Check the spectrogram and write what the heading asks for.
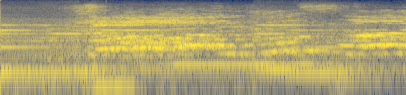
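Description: Children's choir singing a Tagalog hymn in unison, with several of the children singing into microphones.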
